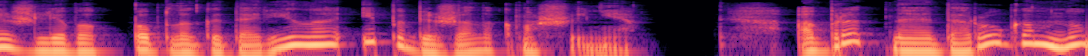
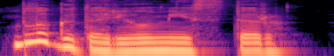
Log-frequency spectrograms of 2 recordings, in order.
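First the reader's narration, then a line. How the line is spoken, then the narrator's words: Sigh. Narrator (Russian): вздохнула я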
